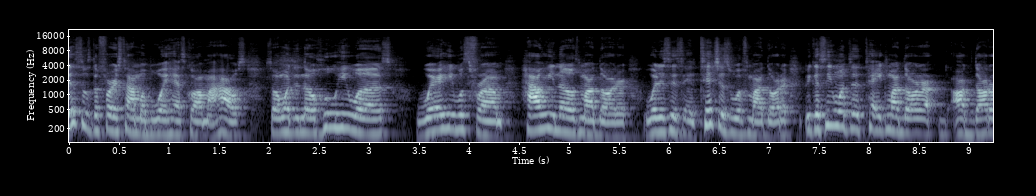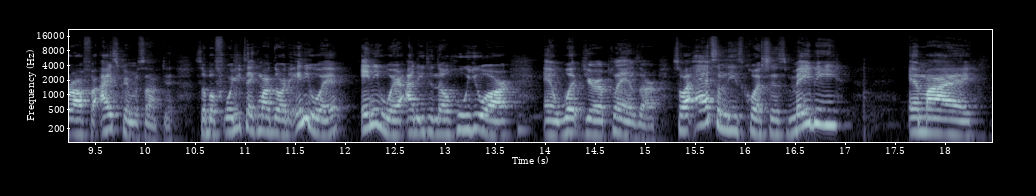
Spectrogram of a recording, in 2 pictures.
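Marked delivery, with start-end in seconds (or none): none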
